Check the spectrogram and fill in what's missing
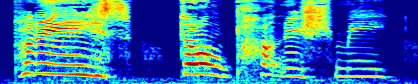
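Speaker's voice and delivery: high, pleading voice; begging. A narrator's reading. Victor begs his uncle for forgiveness, pleading. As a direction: plead anxiously, starting high and easing slightly. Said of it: "he begged his uncle".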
